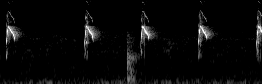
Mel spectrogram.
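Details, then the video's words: A white-breasted waterhen chick keeps calling its mother with shrill peeps that jump up and drop away, five in a row about a second and a bit apart, plus one short soft rustle. "Suara anakan Burung Ruak Ruak, memanggil Induk Ruak"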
